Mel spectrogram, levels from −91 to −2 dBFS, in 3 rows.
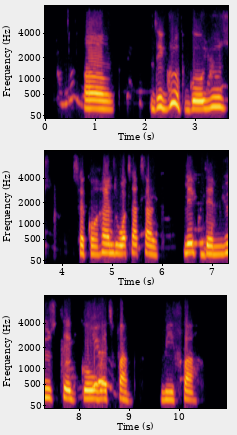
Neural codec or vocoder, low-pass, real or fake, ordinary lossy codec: none; 7.2 kHz; real; Opus, 32 kbps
